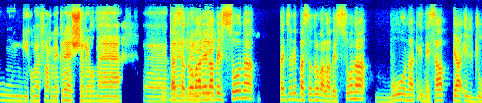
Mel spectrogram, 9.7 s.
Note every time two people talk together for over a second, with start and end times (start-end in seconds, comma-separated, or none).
3.2-4.4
